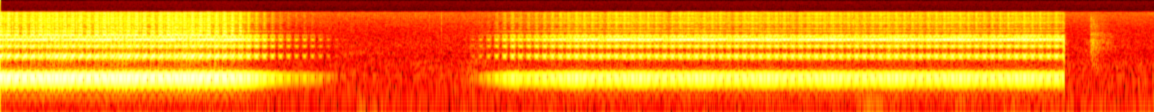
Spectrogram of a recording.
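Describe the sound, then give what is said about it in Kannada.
A telephone tone sounds after a call is disconnected: two steady electronic tones, the first about a second long and the second nearly three seconds, separated by a short pause. “ದೂರವಾಣಿ ಸಂಪರ್ಕದಲ್ಲಿ ಕಡಿತ ಉಂಟಾಗಿದೆ.”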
